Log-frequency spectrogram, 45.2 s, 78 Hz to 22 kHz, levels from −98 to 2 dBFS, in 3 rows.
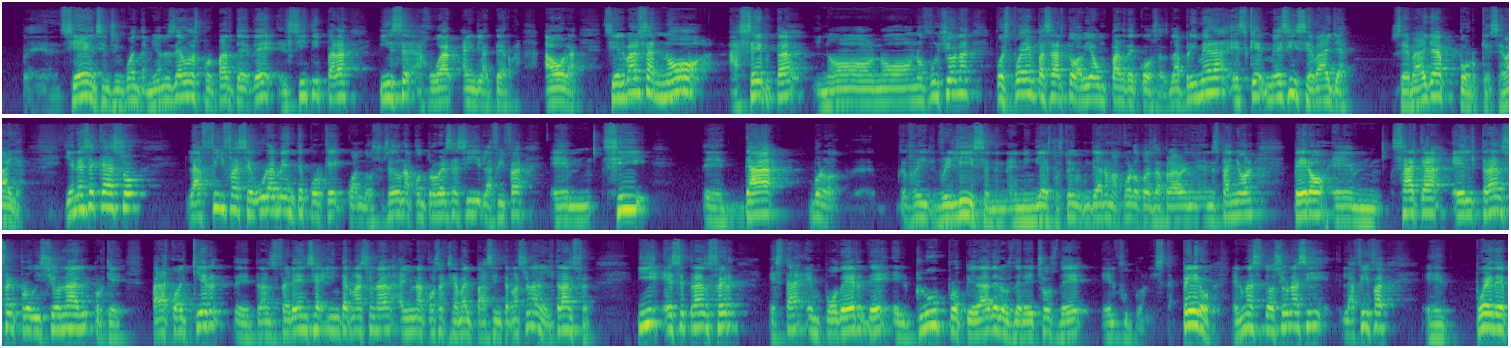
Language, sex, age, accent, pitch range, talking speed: Spanish, male, 50-69, Mexican, 155-210 Hz, 175 wpm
